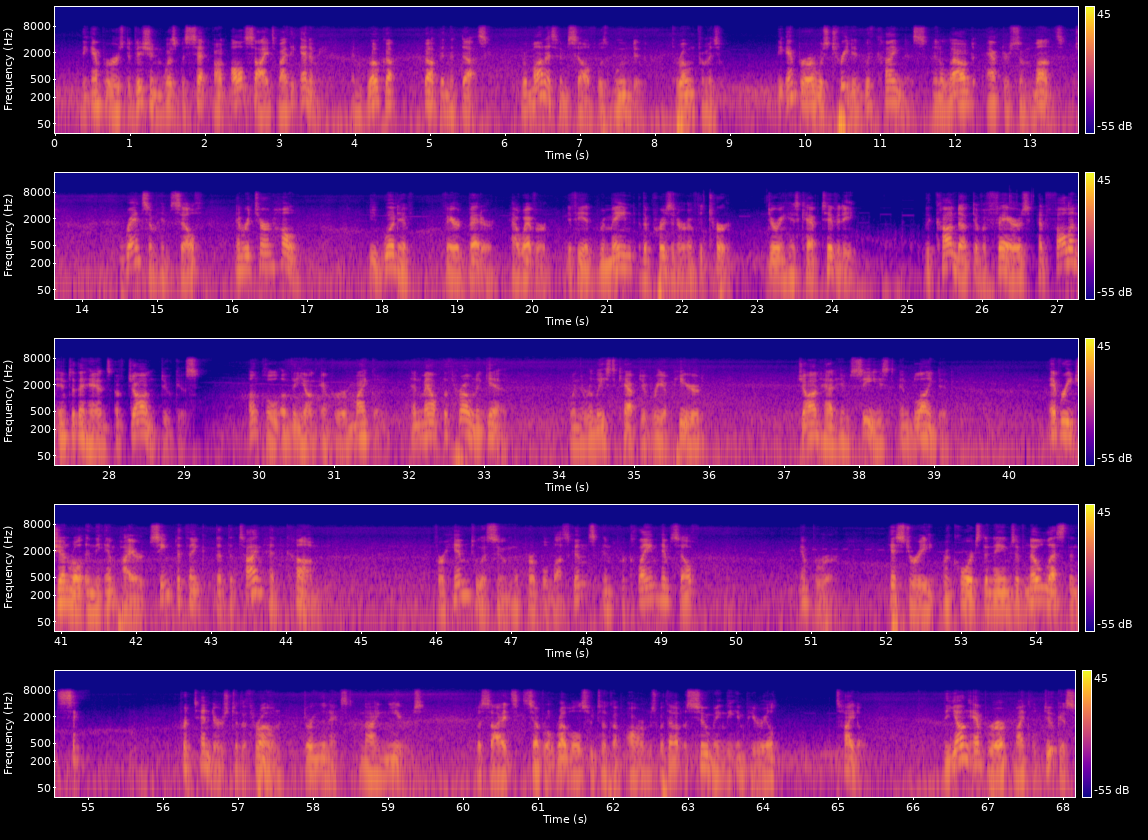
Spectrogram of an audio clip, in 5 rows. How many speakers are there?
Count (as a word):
one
